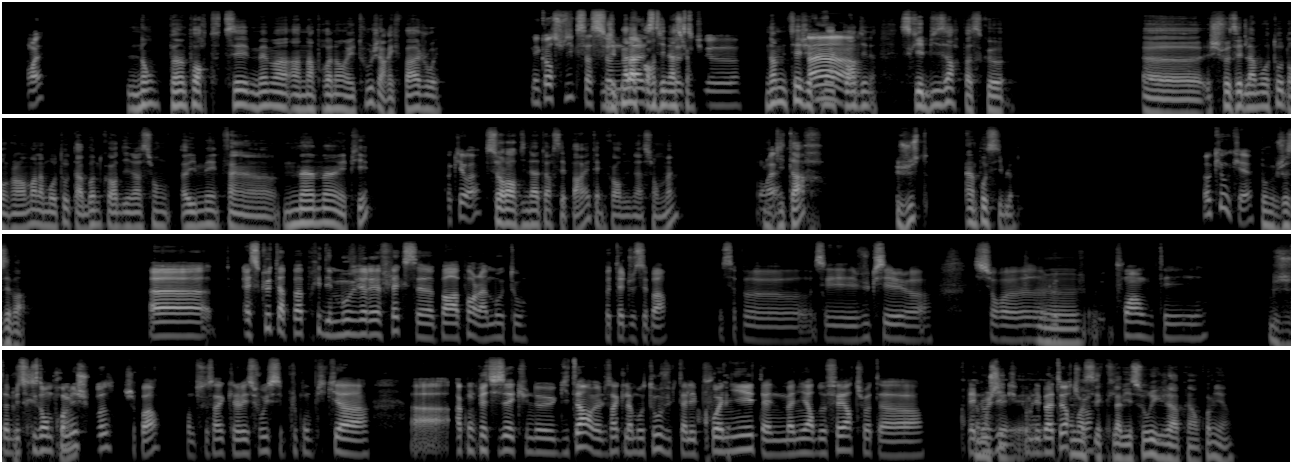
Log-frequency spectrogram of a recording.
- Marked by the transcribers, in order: unintelligible speech; stressed: "poignées"
- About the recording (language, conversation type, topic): French, unstructured, Comment la musique influence-t-elle ton humeur au quotidien ?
